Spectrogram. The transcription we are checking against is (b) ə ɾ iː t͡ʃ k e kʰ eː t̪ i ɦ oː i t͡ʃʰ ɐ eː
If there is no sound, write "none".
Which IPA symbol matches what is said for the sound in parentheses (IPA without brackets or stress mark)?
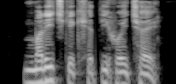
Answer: m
